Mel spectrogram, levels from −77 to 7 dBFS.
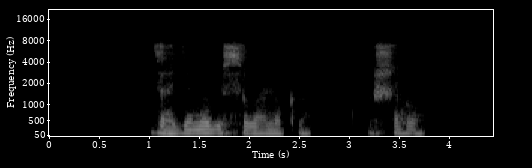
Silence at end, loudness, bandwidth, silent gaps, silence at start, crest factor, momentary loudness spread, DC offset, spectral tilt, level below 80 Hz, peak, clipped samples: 0.7 s; -41 LUFS; 8.2 kHz; 2.36-2.41 s, 2.64-3.19 s; 1 s; 18 dB; 15 LU; under 0.1%; -4.5 dB/octave; -76 dBFS; -24 dBFS; under 0.1%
